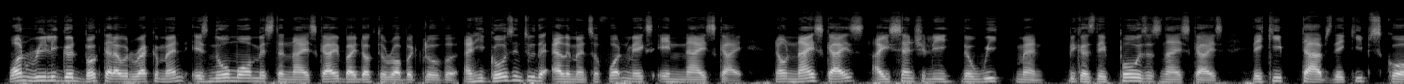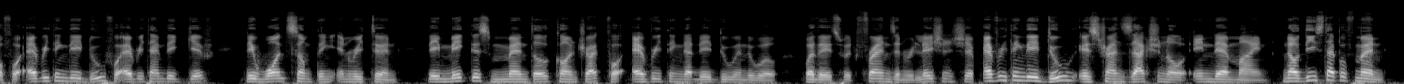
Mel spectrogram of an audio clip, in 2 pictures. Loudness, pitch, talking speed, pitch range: -21 LUFS, 130 Hz, 205 wpm, 115-145 Hz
